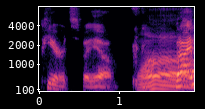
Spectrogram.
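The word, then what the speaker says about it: Pirc: Philindor defense or the Perk defense. Is that a thing? Yeah. Well, it's pronounced Pierce, but yeah.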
